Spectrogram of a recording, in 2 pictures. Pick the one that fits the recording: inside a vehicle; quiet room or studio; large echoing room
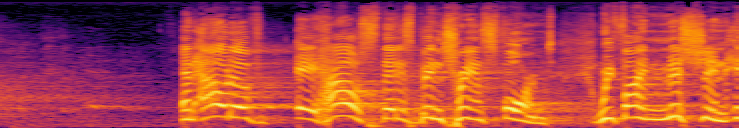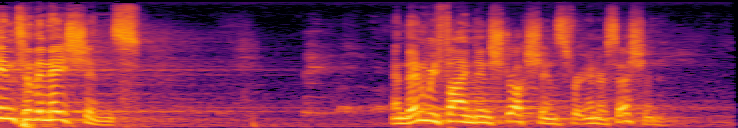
large echoing room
